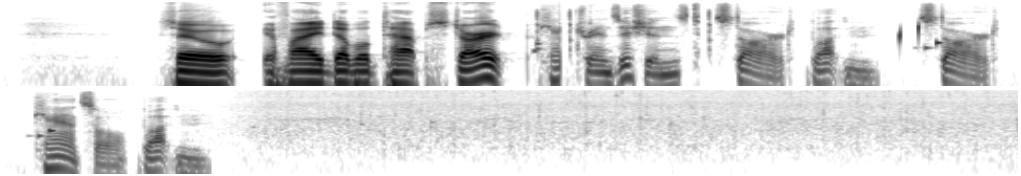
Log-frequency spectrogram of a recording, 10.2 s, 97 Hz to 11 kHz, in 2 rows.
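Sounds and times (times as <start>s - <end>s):
speech: 0.8s - 6.5s
rain sound track playing from a sleep timer app: 6.1s - 10.1s.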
